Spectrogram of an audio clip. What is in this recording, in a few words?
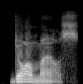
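"dormouse", American English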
